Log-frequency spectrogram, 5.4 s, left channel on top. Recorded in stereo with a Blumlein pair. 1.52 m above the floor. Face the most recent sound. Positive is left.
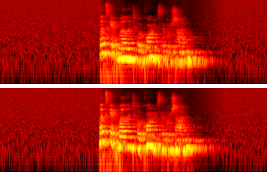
turn(degrees=-45)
